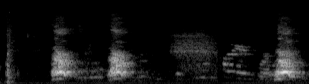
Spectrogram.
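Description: A dog set off by fireworks barks in several loud, close yaps spaced about half a second apart, with softer yips and whimpers between them and a final sharp bark.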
